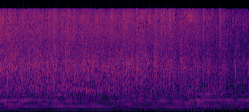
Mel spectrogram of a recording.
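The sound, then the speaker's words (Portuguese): An audience breaks into sustained applause for the Lord, dense clapping filling the whole stretch at steady loudness, with a low held tone beneath it and no one speaking. “Vamos aplaudir o Senhor se você crê nisso nessa manhã.”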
